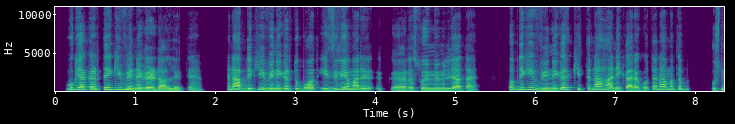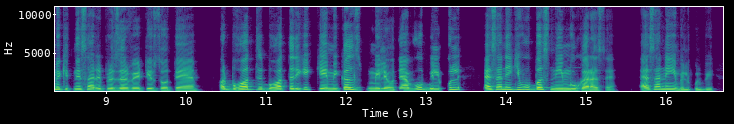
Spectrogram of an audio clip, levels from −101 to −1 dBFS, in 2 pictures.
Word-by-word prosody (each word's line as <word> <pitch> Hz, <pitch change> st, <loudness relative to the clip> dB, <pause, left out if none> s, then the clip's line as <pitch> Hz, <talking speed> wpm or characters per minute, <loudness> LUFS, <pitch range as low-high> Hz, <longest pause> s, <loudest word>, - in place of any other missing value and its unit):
वो 220 Hz, -, -1 dB
क्या 230 Hz, -1 st, +4 dB
करते 215 Hz, 0 st, +1 dB
हैं 230 Hz, -, +1 dB
की 250 Hz, +2 st, 0 dB
विनेगर 180 Hz, -6 st, +3 dB
डाल 120 Hz, -4 st, 0 dB
देते 120 Hz, 0 st, -6 dB
हैं, 110 Hz, -, -10 dB
है 125 Hz, +10 st, -13 dB
ना? 200 Hz, -, +6 dB
अब 180 Hz, -, +1 dB
देखिए 180 Hz, +4 st, -1 dB
विनेगर 185 Hz, 0 st, 0 dB
तो 190 Hz, -, -5 dB
बहुत 180 Hz, +1 st, +2 dB
ईजिली 185 Hz, +3 st, -1 dB
हमारे 185 Hz, -2 st, +1 dB
अ, -, -, -8 dB, 0.3 s
रसोई 160 Hz, +3 st, -1 dB
में 175 Hz, 0 st, -2 dB
मिल 170 Hz, 0 st, -3 dB
जाता 160 Hz, -3 st, +3 dB
है। 140 Hz, -, -6 dB, 0.4 s
तो 230 Hz, -, +1 dB
अब 210 Hz, -, -7 dB
देखिए 235 Hz, +2 st, -1 dB
विनेगर 180 Hz, +4 st, +2 dB
कितना 185 Hz, +2 st, 0 dB
हानिकारक 160 Hz, -4 st, 0 dB
होता 165 Hz, +3 st, -4 dB
है -, -, -4 dB
ना, 220 Hz, -, +2 dB
मतलब 195 Hz, -1 st, -5 dB, 0.3 s
उसमें 200 Hz, +4 st, -1 dB
कितने 195 Hz, 0 st, -4 dB
सारे 185 Hz, -1 st, -1 dB
प्रिजर्वेटिव्स 170 Hz, -2 st, -1 dB
होते 165 Hz, 0 st, -2 dB
हैं 155 Hz, -1 st, -2 dB, 0.3 s
और 195 Hz, -, +5 dB
बहुत, 210 Hz, +3 st, +3 dB
बहुत 190 Hz, -1 st, +2 dB
तरह 195 Hz, -1 st, +2 dB
के 220 Hz, +2 st, -3 dB
केमिकल्स 195 Hz, +2 st, +2 dB
मिले 165 Hz, 0 st, 0 dB
होते 150 Hz, +3 st, -1 dB
हैं, 175 Hz, -, +4 dB
अब 175 Hz, -, -6 dB
वो 225 Hz, +3 st, +1 dB
बिल्कुल 190 Hz, +4 st, -3 dB, 0.3 s
ऐसा 200 Hz, +4 st, +4 dB
नहीं 225 Hz, +1 st, 0 dB
है -, -, -10 dB
कि 240 Hz, -, -1 dB
वो 230 Hz, 0 st, -2 dB
बस 225 Hz, 0 st, +7 dB
नींबू 180 Hz, 0 st, +1 dB
का 170 Hz, -, +6 dB
रस 135 Hz, -3 st, +2 dB
है, 105 Hz, -1 st, -11 dB, 0.3 s
ऐसा 190 Hz, +5 st, +2 dB
नहीं 195 Hz, -1 st, 0 dB
है, 185 Hz, -, -1 dB
बिल्कुल 135 Hz, -1 st, -5 dB
भी। 130 Hz, 0 st, -9 dB
185 Hz, 240 wpm, -22 LUFS, 165-205 Hz, 0.4 s, बस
